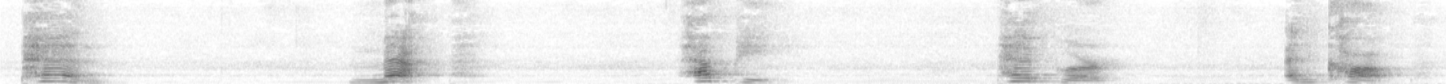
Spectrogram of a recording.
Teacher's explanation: And it's voiceless. The place of articulation is labial and the manner of articulation is plosive.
